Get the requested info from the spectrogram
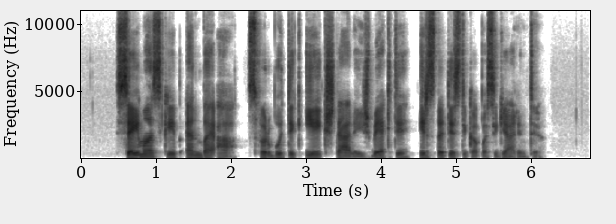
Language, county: Lithuanian, Vilnius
